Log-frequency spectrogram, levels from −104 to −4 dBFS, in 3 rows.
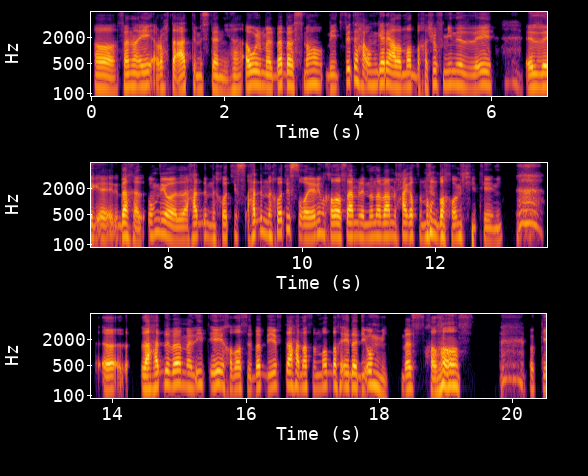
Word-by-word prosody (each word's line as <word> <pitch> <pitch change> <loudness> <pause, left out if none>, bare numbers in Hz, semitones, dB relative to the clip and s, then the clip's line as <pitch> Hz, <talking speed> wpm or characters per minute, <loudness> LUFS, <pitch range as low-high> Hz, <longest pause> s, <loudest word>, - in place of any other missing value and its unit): آه، 130 -4 +3
فأنا 150 +1 0
إيه 155 +2 -1
رُحت 140 -1 -2
قعدت - - +3
مستَني، 125 -3 -5
هاه، 130 +3 -8
أول 160 +2 +4
ما 140 -2 0
الباب 155 +5 +2
أسمعه 160 +2 0
بيتفتح، 180 - -4
أقوم 160 0 -2
جاري 175 +1 +3
على 145 -3 +6
المطبخ 145 -1 -3
أشوف 170 -2 -8
مين 165 0 -9
اللي 145 -4 -4
إيه، 160 +1 -2 0.5
اللي 145 +1 +2
ج 140 0 -4
دخل، 140 -6 +3
أمي، 180 +1 -3
والّا 130 0 +2
حد 155 +4 -2
من 150 -3 -15
أخواتي 150 +3 -7
الصغ - - -7
حد 170 +5 0
من 185 -4 -10
أخواتي 185 +6 -3
الصغيرين؟ 150 -3 0
خلاص، 155 -2 +3
أعمل 160 0 +4
إن 150 -1 -7
أنا 160 +1 -1
باعمل 160 -1 +2
حاجة 160 +2 +2
في 160 0 -6
المطبخ 155 -1 -1
وأمشي 145 -3 -6
تاني. 125 0 -11 0.8
آآ، - - +4 0.3
لحدّ 160 +5 +4
بقى 190 +1 +5
ما 170 -2 -3
لقيت 180 +3 -9
إيه، 180 +2 +1
خلاص 150 -1 -2
الباب 140 +4 -1
بيفتح، 170 +2 0
أنا 165 +1 +2
في 165 - -16
المطبخ. 170 +3 -3
إيه 165 - -1
ده؟ 165 0 +4
دي 150 -2 -5
أمي، 165 - -2 0.2
بس 150 +2 +2
خلاص. 150 +6 +3 0.8
أوك. 140 - -10
155 Hz, 180 wpm, -23 LUFS, 145-165 Hz, 0.8 s, على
